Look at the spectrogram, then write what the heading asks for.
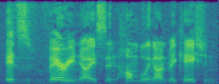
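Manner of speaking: usual speaking voice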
